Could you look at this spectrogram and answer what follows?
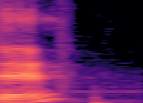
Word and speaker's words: est: Je suis, il est, elle est, on est. Je suis, il est, elle est, on est. We don't pronounce the S and the T.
